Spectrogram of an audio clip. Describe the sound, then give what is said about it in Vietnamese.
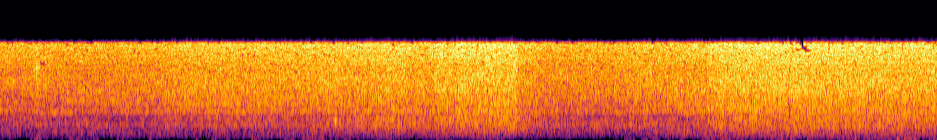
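Heavy rain pours down during a Buddhist Dharma talk, in a steady, dense hiss that fills the whole clip, swelling slightly louder in places, with no voices over it. “Thôi nhưng mà mưa to thế này thì giảng làm sao mọi người nghe được.”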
